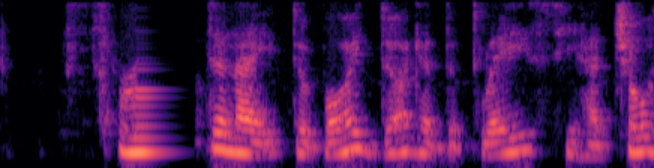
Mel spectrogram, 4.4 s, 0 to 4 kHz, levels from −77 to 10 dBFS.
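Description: At 0.92 s the speech breaks off and, for about 0.4 s until 1.32 s, a long network dropout is the likely cause: the receiver stretches the last sound into a fading buzz rather than leaving a gap, and the speech resumes with that stretch missing. On a waveform the envelope decays smoothly with no flat silent section. On a spectrogram, already empty above 4 kHz from the G.711 call path, smeared repeating harmonics show through the gap before normal speech returns.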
